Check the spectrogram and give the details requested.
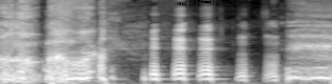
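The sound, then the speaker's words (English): A voice imitates snoring, starting with a rough, drawn-out vocal rumble and then a quick run of five or six short, throaty snorts, fairly loud; someone pretending to be asleep. “Can't hear me snoring.”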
